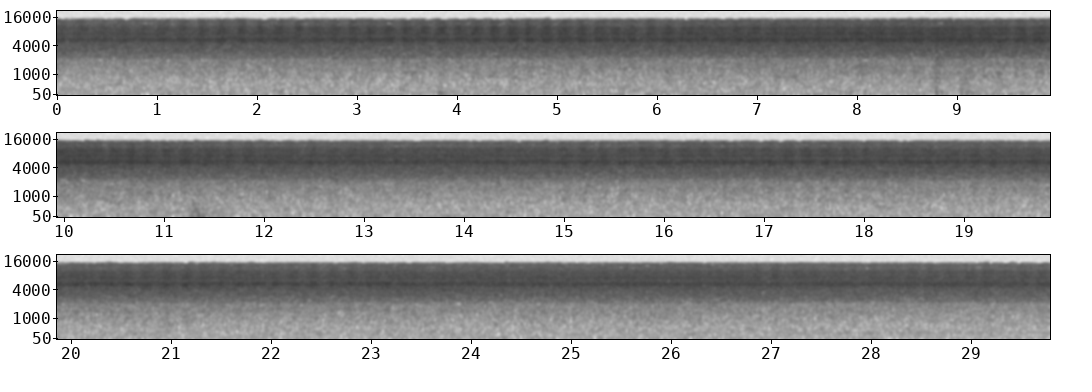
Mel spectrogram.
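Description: Steady high-pitched outdoor hiss, with a faint low hum joining near the end.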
